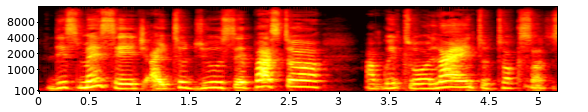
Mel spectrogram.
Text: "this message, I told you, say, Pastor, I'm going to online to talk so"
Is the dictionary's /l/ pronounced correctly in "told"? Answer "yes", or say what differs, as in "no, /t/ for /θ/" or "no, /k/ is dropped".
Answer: no, /l/ is dropped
